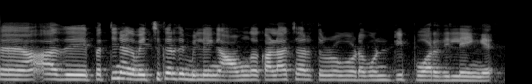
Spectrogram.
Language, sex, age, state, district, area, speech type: Tamil, female, 45-60, Tamil Nadu, Tiruppur, rural, spontaneous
